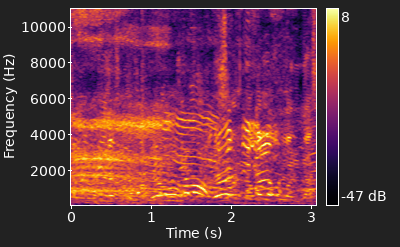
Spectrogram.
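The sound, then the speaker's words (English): A dense, agitated crowd of besieged people in Yarmouk, held back by armed men, fills the air with overlapping shouts and cries, voices rising and falling in wavering pitch over a constant roar of babble, loud and unbroken throughout. “Armed men struggled to contain the crowds, but they couldn't hold back the emotion.”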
